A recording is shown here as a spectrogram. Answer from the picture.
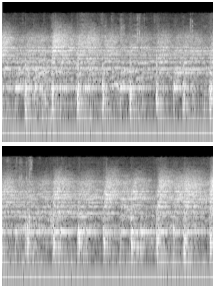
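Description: Music with drums beating about twice a second under a long held tone.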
